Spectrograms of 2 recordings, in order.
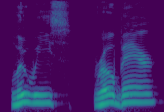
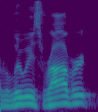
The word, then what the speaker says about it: Luis Robert: They also acquired Luis Rober or Luis Robert. It's a little debate on how they pronounce the name. Is it Luis Robert or Luis Rober? I hear it both ways.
